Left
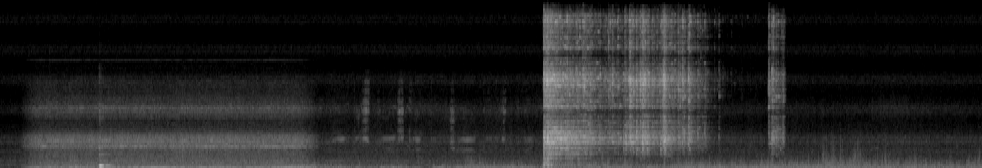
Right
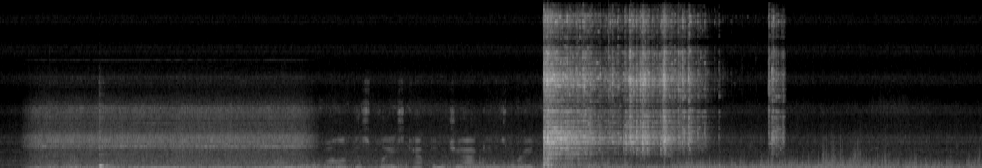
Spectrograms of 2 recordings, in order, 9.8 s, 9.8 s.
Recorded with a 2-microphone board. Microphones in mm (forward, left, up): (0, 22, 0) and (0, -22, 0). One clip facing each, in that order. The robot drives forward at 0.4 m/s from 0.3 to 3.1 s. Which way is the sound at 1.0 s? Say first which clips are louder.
Left 8 dB; 30° left (ahead or behind).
